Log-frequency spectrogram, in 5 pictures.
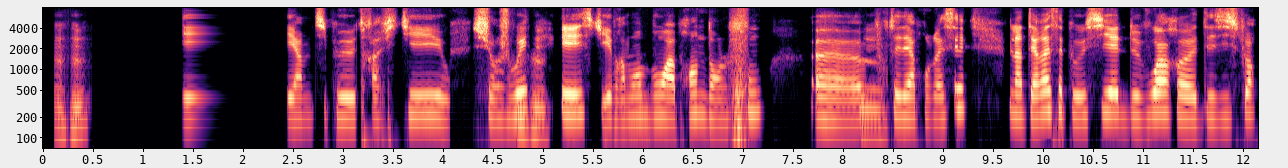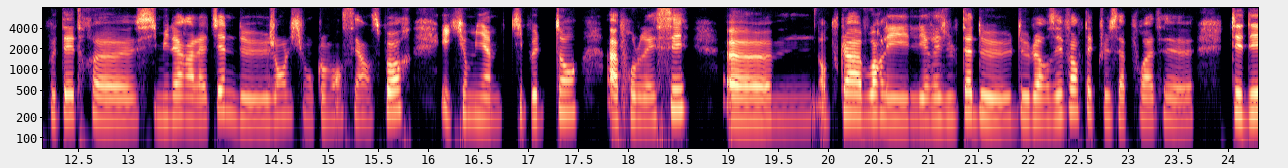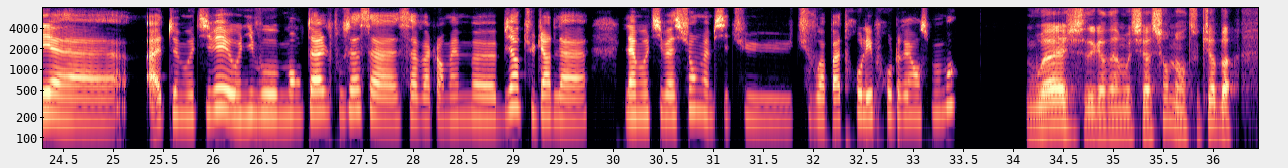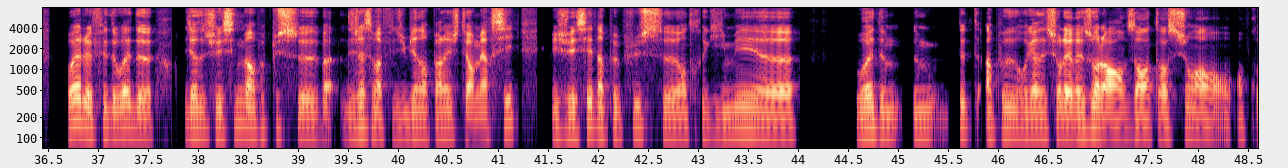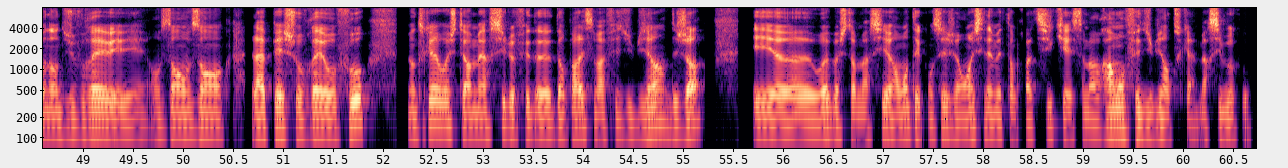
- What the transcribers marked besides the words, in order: distorted speech
- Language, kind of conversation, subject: French, advice, Que puis-je faire si je m’entraîne régulièrement mais que je ne constate plus d’amélioration ?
